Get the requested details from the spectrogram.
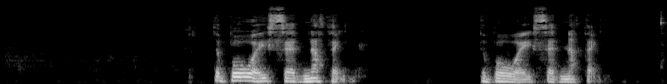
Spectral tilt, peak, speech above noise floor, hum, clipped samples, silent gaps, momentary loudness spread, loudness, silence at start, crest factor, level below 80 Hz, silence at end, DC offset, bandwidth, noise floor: -5.5 dB/octave; -2 dBFS; 59 dB; none; under 0.1%; none; 13 LU; -16 LUFS; 2.15 s; 18 dB; -54 dBFS; 0.7 s; under 0.1%; 16 kHz; -74 dBFS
